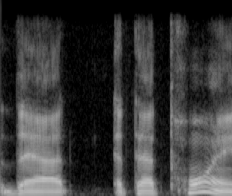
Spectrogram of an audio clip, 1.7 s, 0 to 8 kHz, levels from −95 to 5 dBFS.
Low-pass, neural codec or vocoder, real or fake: 7.2 kHz; none; real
